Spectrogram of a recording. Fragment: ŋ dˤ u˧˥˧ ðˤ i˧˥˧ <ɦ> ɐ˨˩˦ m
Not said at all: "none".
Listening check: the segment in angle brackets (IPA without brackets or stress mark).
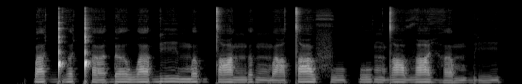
ɦ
